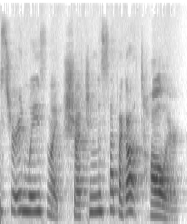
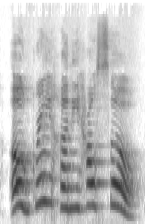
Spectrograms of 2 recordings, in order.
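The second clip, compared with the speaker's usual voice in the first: high, loud, sarcastic, mocking mom voice; 6 semitones higher, 6 dB louder than usual. Recalling how dad mocked the family, retelling dad's mock of mom. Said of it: "Change voice to mock my mom's".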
